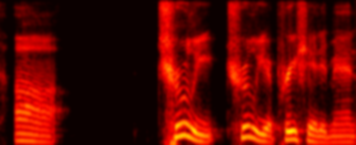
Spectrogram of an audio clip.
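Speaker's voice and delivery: voice catching, choked up with emotion. Streamer thanking a viewer for the biggest super chat he's ever received: choked up. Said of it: "you're getting me choked up".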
